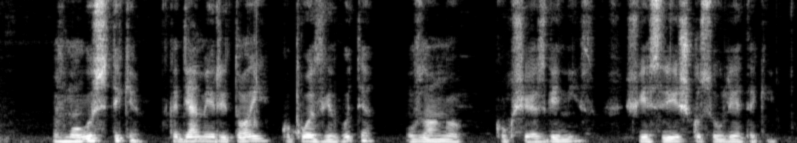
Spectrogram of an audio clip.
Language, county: Lithuanian, Vilnius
